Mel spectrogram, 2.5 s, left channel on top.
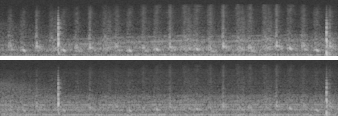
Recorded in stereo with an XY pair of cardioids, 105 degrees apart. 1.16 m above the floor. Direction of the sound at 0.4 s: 25° left.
